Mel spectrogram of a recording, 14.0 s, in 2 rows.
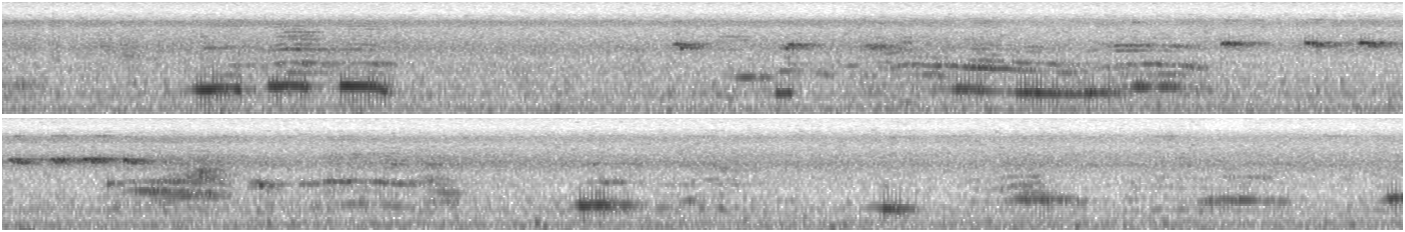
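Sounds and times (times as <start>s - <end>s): river rapids rushing: 0.0s - 14.0s
birds chirping and calling: 3.4s - 5.0s, 5.6s - 8.5s.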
